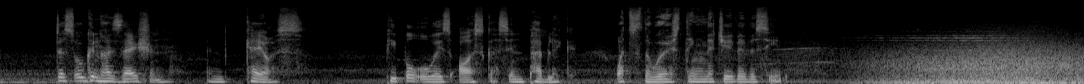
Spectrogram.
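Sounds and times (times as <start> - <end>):
speech: 0.6 - 3.1, 3.9 - 8.0
cars speeding on a freeway ringing Johannesburg: 7.9 - 10.8.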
